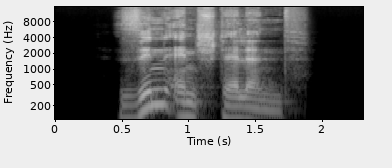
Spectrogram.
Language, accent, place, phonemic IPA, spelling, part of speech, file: German, Germany, Berlin, /ˈzɪnʔɛntˌʃtɛlənt/, sinnentstellend, adjective, De-sinnentstellend.ogg
- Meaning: falsifying the sense (of something)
